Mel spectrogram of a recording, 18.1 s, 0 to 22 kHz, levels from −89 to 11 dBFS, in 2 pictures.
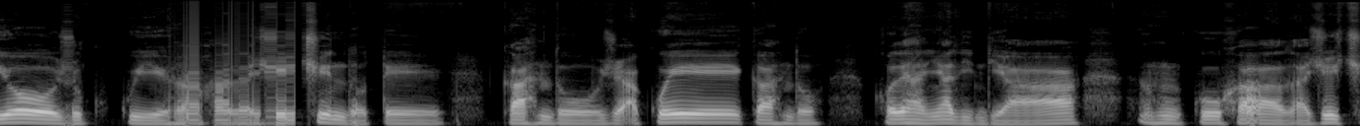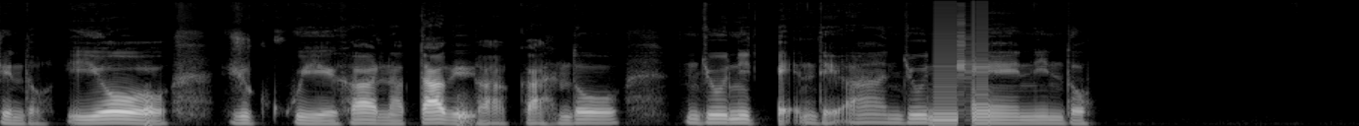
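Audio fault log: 0.44–0.49 s, 2.36–2.39 s, 8.32–8.40 s, 10.03–10.08 s, 12.12–12.24 s (just before "ja kajndo"), 14.18–14.27 s (just after "ndiuu ni"), lost LE Audio frames: gaps of 52.5, 22.5, 75, 45, 120 and 120 ms where the LC3 decoder re-plays the last spectrum with scrambled phase. The speech turns to a brief unpitched hiss that sinks toward silence in the two 120 ms gaps, with no steady buzz.
1.13–2.07 s and 15.27–15.68 s, robotic sound from repeated short buffers: the speech takes on a rigid metallic buzz fixed at 100 Hz that still loosely tracks the syllables. This is likely caused by a 10 ms chunk being looped while fresh audio is skipped. About 70% of the first stretch is repeated and essentially all of the second. Unlike the frame losses, it is pitched and sustained rather than a fading smear.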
